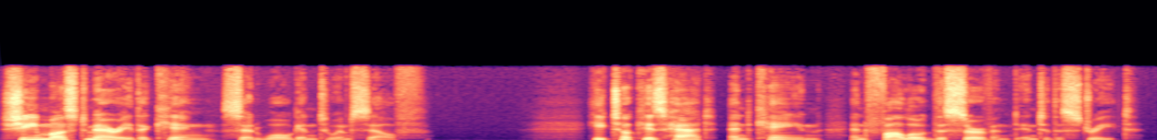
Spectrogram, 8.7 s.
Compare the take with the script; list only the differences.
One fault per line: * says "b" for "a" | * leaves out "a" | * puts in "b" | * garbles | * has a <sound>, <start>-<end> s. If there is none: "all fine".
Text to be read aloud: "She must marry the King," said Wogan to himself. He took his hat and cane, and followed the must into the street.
* says "servant" for "must"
